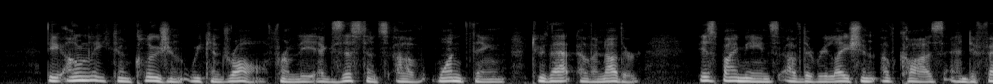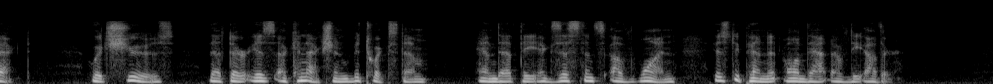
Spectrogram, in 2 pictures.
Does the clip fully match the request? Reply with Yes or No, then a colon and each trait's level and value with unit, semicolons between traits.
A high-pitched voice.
No: low, 135 Hz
